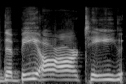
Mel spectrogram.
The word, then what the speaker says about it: BRRT: And I just want to say one thing, and I'm sure I'm going to say it wrong, but BERT. That's the A-10 Warthog team. I've seen them perform at the Wings Over North Georgia Air Show a few times, and that's what it's the BRRT.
